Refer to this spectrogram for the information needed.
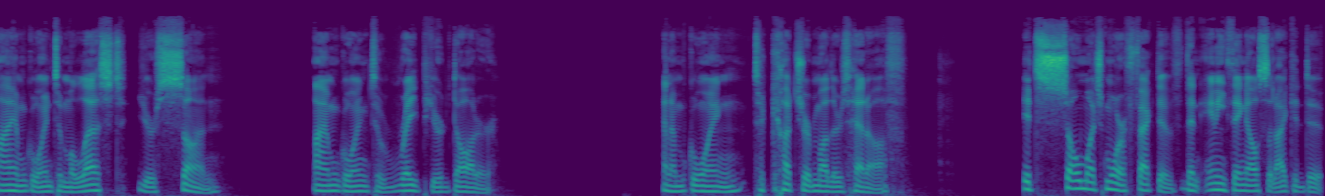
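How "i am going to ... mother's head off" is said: calm measured tone, slower. Making a point about pro wrestling with an example threat, calm measured tone. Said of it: "saying something just abhorrent at a measured tone".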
